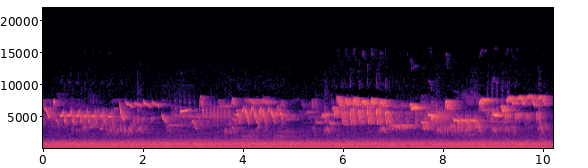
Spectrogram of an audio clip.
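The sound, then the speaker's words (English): A dunnock sings a rapid, high-pitched warbling song in quick repeated bursts over a constant low rumbling background noise with no voices. “The other song I was pleased to get was, and this is one where we will need to check it out, it's what I think is a dunnock.”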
